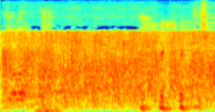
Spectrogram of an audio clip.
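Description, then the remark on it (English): An applause sound effect played to mark the winner of a quiz game: a burst of dense crowd applause, many hands clapping in a steady, even wash of sound that holds at the same loudness for the whole couple of seconds. “Where's the applause? Where's the applause? There it is.”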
